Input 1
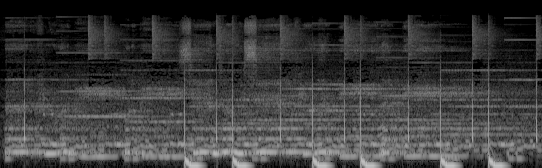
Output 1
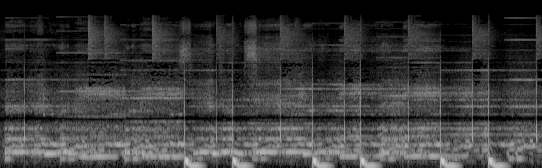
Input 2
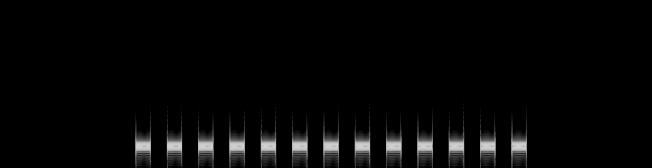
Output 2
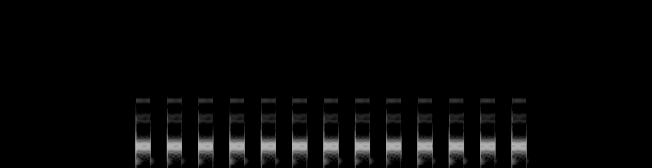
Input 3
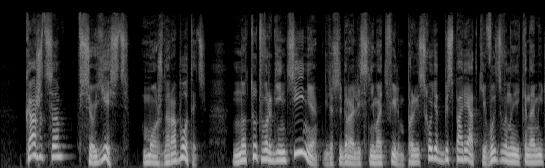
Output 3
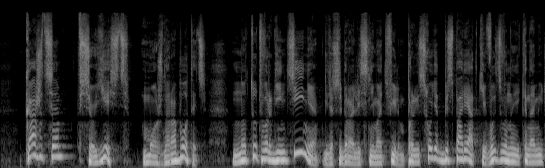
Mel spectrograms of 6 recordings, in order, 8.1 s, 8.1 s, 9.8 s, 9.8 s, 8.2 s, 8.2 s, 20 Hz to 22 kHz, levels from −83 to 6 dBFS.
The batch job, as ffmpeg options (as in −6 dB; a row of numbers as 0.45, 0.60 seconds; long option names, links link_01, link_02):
-af "asoftclip=type=tanh:threshold=-8.5dB,asuperstop=centerf=1300:order=4:qfactor=3,highshelf=frequency=9100:gain=-6,acompressor=threshold=-30dB:ratio=4,equalizer=frequency=140:width=5.5:gain=11.5,volume=5.5dB"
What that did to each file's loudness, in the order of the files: +1.0, −10.0, −0.5 LU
